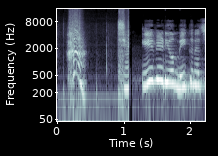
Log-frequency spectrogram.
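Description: A short sound falling steeply in pitch, like a gasp or exclamation, and a brief burst about a second in. Then a woman starts talking.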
